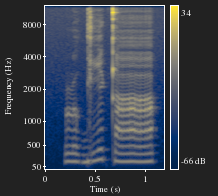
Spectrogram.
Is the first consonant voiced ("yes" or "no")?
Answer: yes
